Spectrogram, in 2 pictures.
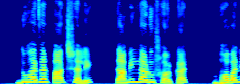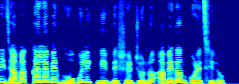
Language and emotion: Bengali, neutral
